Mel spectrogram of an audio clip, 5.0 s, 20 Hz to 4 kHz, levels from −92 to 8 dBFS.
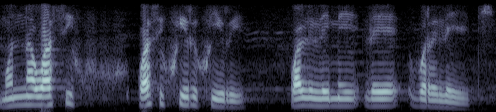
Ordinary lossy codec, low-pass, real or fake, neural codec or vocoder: none; 3.6 kHz; real; none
